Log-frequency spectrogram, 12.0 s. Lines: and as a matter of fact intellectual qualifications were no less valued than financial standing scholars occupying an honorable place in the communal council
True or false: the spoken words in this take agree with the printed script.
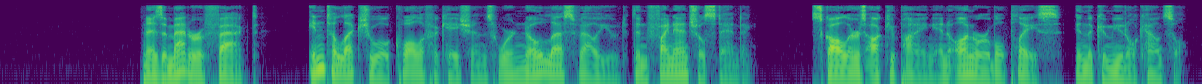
true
